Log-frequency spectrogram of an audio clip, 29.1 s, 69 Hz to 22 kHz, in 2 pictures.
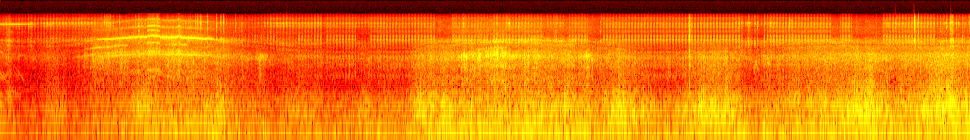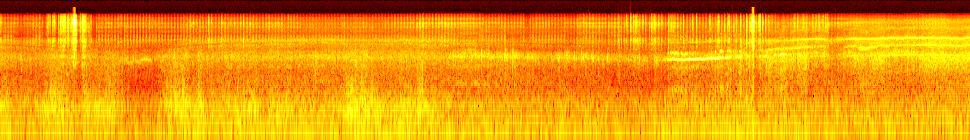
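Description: Wind rushing over the onboard microphone of a Multiplex Easy Star RC glider in flight, swelling and fading every second or two with the electric motor throttled back. About 25 seconds in, a faint whine rises in pitch and then holds steady as the motor spins up again.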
